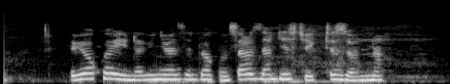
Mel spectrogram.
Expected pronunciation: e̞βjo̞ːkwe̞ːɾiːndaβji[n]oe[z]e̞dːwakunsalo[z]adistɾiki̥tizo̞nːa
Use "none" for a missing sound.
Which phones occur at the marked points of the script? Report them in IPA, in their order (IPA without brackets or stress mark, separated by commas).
ɲ, z, z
